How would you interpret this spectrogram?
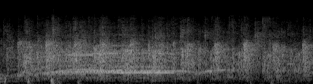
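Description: A crowd applauds steadily for a few seconds, dense clapping with sustained whoops and cheers rising above it, as an illustrator is welcomed on stage.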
